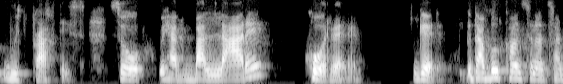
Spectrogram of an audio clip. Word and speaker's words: ballare: So Italian has a lot of doubles. You must pronounce them. And so when you pronounce them, just extend the sound while holding the breath for a moment. I know that it sounds difficult, but it's not.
